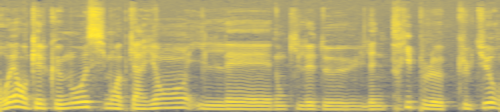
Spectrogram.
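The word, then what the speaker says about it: Abkarian: L'ai-je bien prononcé ? – C'est bien Apkarian, oui.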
